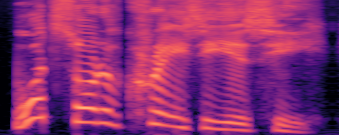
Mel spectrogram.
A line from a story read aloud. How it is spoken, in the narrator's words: my grandmother snapped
